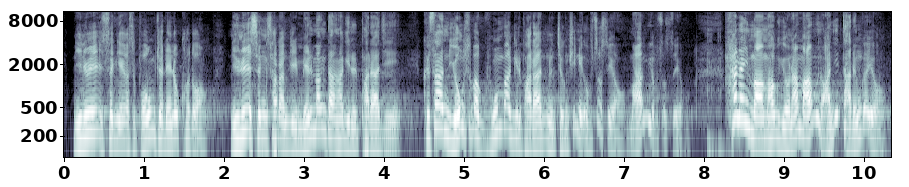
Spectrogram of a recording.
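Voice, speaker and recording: A middle-aged pastor with a Gyeongsang Korean accent, preaching a sermon in an animated storytelling manner in a church sanctuary. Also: male voice, a little high. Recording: long church hall reverb.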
